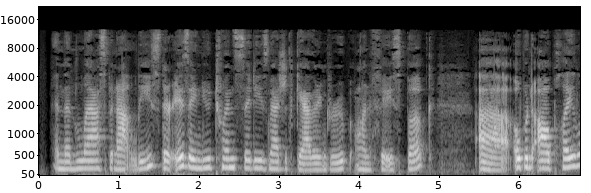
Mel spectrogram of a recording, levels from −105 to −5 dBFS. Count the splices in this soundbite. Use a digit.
0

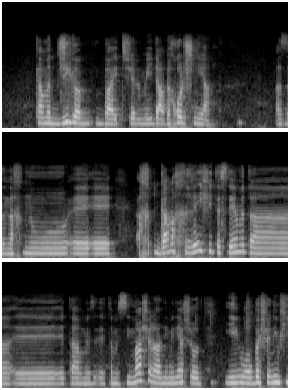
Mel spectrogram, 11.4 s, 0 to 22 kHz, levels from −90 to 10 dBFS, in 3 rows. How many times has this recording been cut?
1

